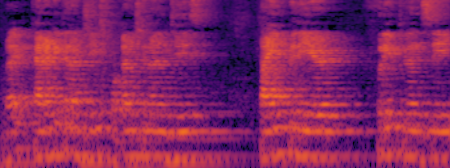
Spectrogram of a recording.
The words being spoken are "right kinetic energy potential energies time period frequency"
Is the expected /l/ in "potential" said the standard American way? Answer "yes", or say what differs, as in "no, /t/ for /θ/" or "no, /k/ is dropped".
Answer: no, /n/ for /l/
